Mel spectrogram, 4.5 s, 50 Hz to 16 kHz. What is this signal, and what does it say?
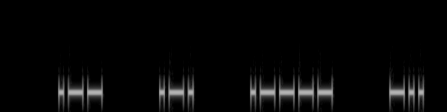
Morse code, heard as a keyed tone, about 25 wpm, spaced as for 12 wpm, 700 Hz. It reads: WR1D
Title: USA Call Signs - 4 Characters - 4x Character Spacing - 25wpm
